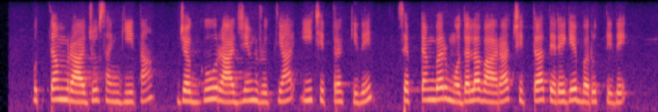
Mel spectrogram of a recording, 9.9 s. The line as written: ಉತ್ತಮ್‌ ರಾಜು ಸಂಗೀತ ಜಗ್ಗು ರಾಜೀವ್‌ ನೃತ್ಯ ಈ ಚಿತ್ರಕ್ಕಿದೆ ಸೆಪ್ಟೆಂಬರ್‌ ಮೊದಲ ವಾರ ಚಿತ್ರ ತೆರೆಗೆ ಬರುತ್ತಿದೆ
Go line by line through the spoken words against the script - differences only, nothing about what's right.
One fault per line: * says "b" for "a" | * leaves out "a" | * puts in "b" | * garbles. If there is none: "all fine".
all fine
